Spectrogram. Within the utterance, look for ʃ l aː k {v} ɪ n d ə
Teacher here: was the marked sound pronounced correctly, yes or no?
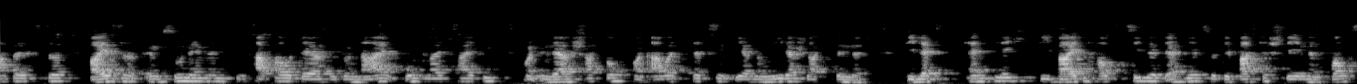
no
